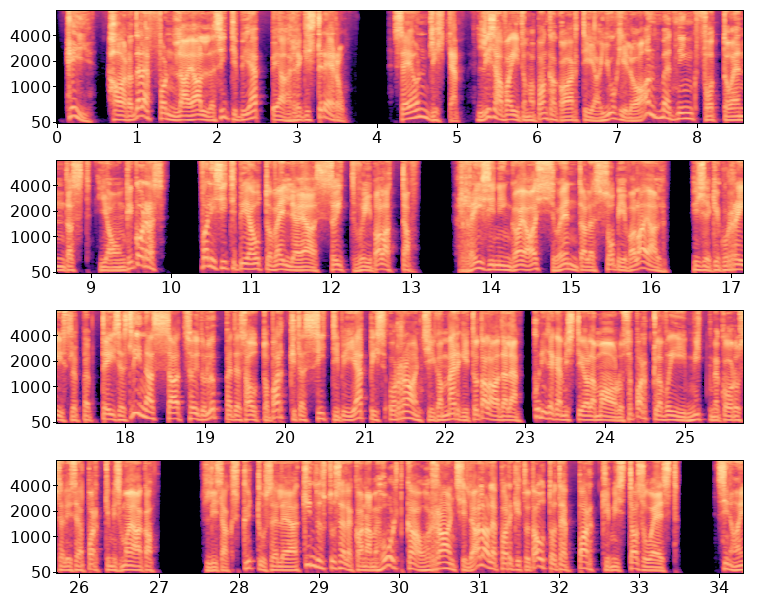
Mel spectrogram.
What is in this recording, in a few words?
Estonian M Explainer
